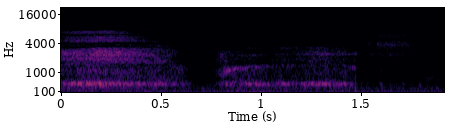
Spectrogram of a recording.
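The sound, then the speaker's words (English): A person lets out a long, breathy yawn, a drawn-out airy exhale that wavers and trails off with a soft second breath, with no talking. “Sorry for the yawning.”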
